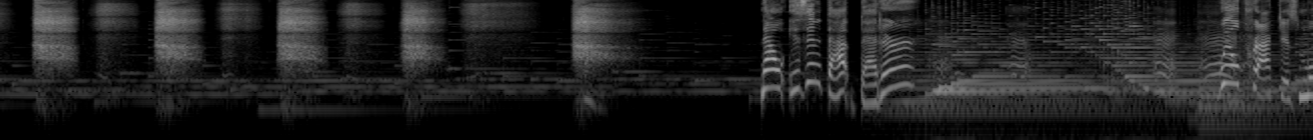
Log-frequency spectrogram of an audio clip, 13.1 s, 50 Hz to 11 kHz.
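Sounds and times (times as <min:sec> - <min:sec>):
slow breathy sighing exhales as a relaxation exercise: 0:00.0 - 0:06.4
soft sustained music: 0:00.0 - 0:13.1
speech: 0:07.6 - 0:09.5, 0:12.2 - 0:13.1.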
